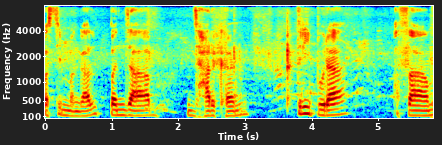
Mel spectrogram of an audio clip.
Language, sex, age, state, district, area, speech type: Nepali, male, 45-60, West Bengal, Jalpaiguri, rural, spontaneous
